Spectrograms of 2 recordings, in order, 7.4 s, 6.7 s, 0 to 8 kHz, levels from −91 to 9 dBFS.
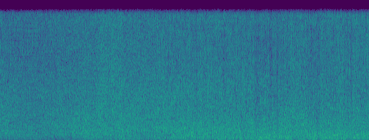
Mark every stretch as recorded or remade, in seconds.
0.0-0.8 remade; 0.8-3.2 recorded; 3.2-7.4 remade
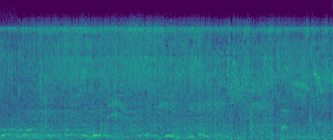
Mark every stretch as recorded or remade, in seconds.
0.0-4.3 remade; 4.3-4.9 recorded; 4.9-6.7 remade

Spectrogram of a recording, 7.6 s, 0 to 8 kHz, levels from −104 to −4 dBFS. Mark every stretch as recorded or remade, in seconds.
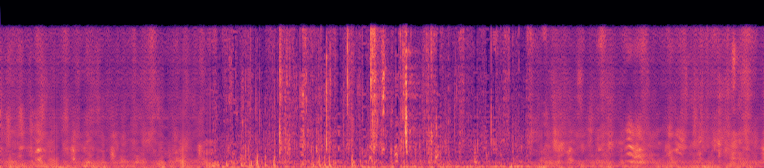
0.0-2.1 remade; 2.1-5.3 recorded; 5.3-7.6 remade

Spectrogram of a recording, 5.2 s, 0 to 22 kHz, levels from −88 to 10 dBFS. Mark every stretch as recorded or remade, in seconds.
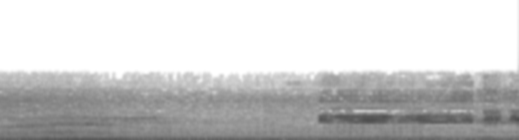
0.0-0.7 recorded; 0.7-2.9 remade; 2.9-4.3 recorded; 4.3-5.2 remade

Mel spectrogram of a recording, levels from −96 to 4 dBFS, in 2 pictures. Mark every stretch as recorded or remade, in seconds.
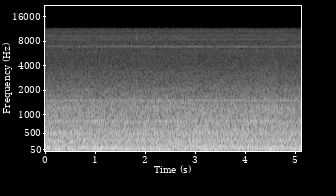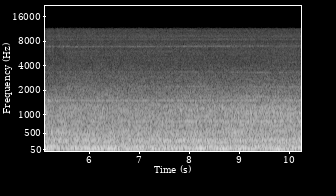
0.0-5.0 recorded; 5.0-5.6 remade; 5.6-10.2 recorded

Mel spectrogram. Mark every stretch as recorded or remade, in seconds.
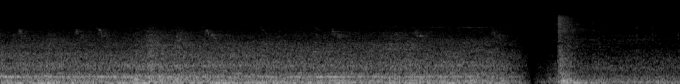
0.0-6.8 remade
